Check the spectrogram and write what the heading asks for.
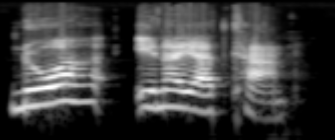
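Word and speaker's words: Noor Inayat Khan: Nora Inayat Khan, tror jeg nok, det udtales, ikke? Jo. In, Inayat. Jeg er ikke så god til indisk.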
